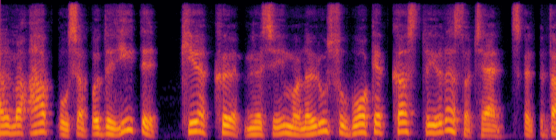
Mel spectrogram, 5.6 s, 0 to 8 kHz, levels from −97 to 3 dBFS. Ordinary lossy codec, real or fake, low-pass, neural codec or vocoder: Opus, 64 kbps; fake; 7.2 kHz; codec, 16 kHz in and 24 kHz out, 0.6 kbps, FocalCodec, streaming, 4096 codes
